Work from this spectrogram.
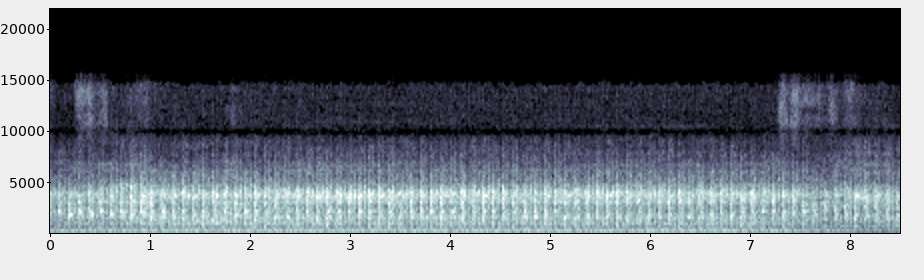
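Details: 2009 VW Passat CC 2.0 TDI 125 kW 170 hp DSG cold start: steady rough knock about two beats a second over diesel clatter from the engine bay, only when cold; persists after flywheel replacement, owner suspects oil pump.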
